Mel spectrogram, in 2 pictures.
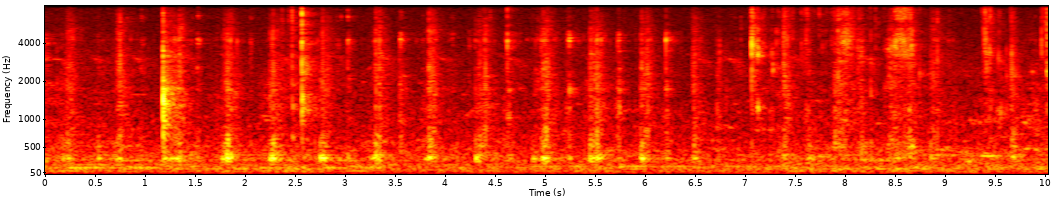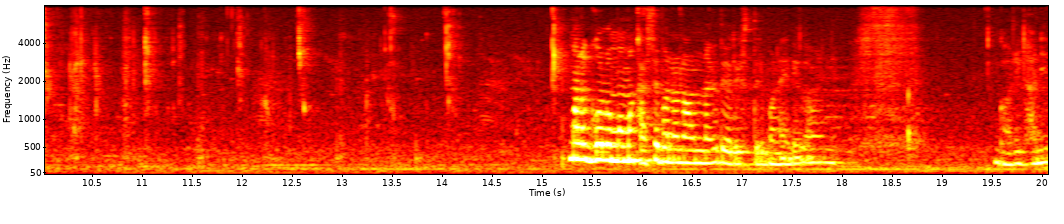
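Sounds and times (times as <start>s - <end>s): chewing crunchy snack: 0.0s - 14.3s.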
